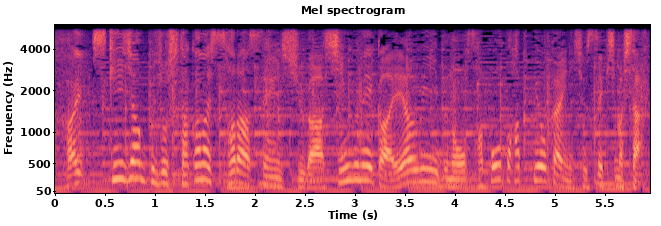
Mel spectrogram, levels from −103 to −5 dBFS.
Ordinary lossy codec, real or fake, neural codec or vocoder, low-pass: none; real; none; 5.4 kHz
